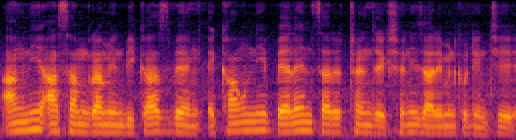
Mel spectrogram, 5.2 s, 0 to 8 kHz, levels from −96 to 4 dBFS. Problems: constant background noise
